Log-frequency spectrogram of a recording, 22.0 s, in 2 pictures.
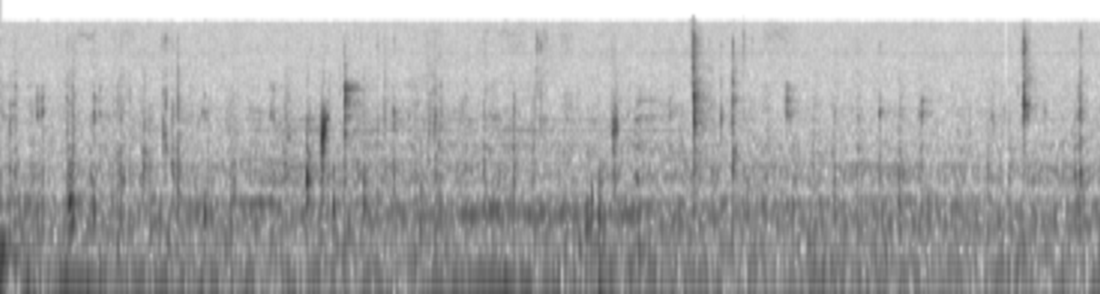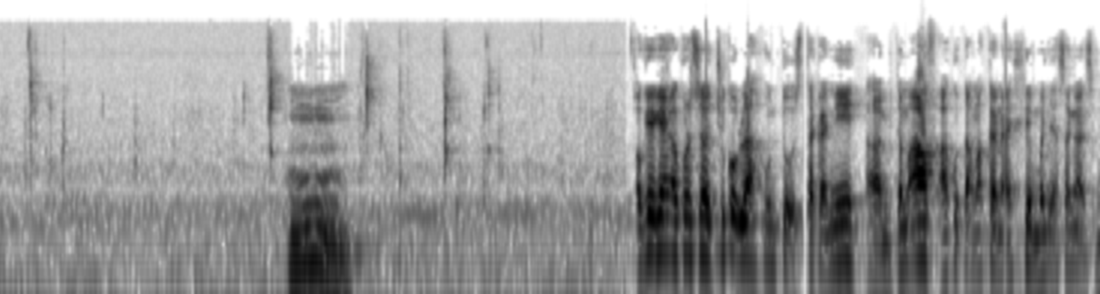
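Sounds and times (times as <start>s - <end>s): person chewing: 0.0s - 17.3s
low steady hum: 0.0s - 22.0s.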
